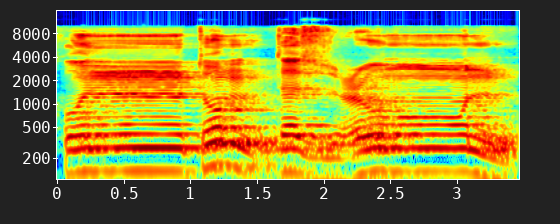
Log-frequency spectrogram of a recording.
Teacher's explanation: സക്കിനത്താമീം ഇൽഹാർ ഷഫവി നൽകി മണിക്കാതെ വെളിവാക്കുക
